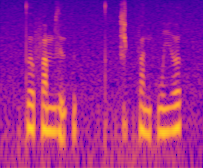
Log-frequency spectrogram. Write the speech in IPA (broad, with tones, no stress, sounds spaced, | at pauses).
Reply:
t̪ əː˧ f a˧ m z ɨ̰˧˨ ʔ | t̪ ə˨˩ t̚ t͡ɕ əː˦˥ k̚ f a̤˨˩ n k w i˨˦ ə̯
